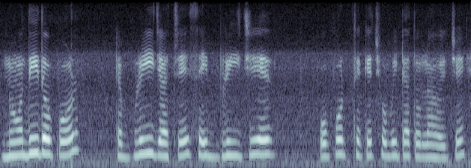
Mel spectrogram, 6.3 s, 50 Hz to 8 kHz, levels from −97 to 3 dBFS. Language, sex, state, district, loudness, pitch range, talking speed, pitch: Bengali, female, West Bengal, Jhargram, -19 LUFS, 185-215 Hz, 125 wpm, 200 Hz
